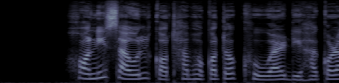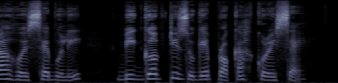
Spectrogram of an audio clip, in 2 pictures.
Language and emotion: Assamese, neutral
